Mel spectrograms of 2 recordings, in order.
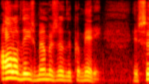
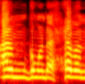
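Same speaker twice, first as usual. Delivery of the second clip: play-acted high, heated shrieking yell; 8 semitones higher, 4 dB louder than usual. Retelling a legislator's loud argument during a lobbying visit: imitating someone screaming. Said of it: "he's screaming at the top of his voice".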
